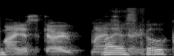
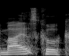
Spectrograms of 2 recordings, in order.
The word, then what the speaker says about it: Myerscough: And he studied at Myerscough, if I'm pronouncing that correctly. – Myerscough College.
